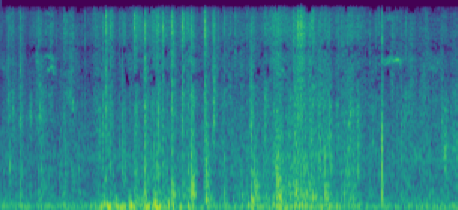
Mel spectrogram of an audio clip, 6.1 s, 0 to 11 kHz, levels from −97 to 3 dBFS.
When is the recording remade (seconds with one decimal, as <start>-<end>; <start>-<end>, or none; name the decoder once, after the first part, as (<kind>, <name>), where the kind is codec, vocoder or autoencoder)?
1.8-2.4 (vocoder, BigVGAN v2); 4.0-5.1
